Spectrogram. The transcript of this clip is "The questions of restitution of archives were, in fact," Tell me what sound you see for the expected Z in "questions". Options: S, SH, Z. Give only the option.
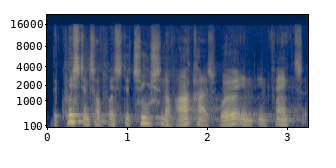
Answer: S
